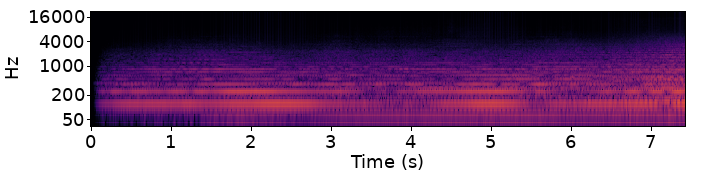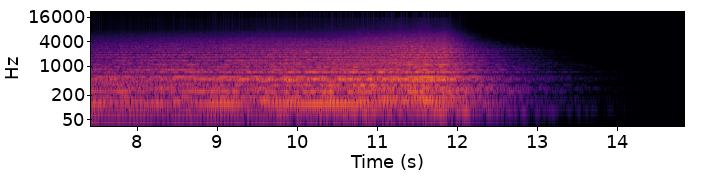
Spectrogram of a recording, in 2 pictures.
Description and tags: Suspense Orchestra Cluster. Key: Bm, 120 BPM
